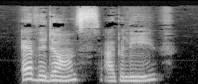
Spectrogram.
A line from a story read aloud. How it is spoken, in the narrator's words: said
